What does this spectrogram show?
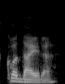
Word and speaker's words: Kodaira: off the subject but my name and your name paulo it's spell sounds the same but spelled different how do you say your last name oh yeah uh it's kodaira and mine is kudera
